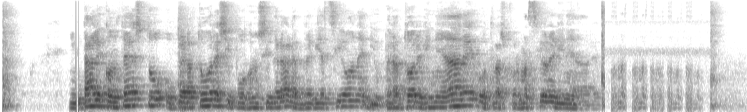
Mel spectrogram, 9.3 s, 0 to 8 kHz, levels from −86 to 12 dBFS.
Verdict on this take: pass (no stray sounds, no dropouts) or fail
fail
